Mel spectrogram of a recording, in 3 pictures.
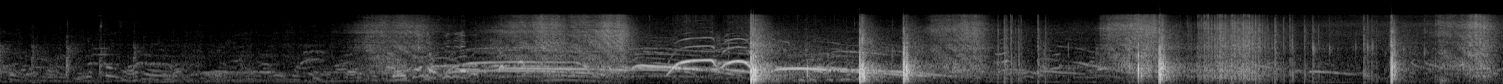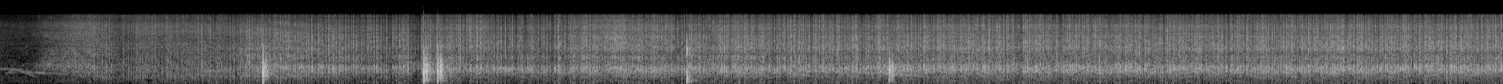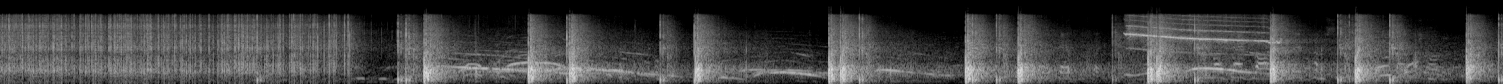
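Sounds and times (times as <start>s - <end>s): firework fountains hissing and crackling: 0.0s - 45.0s
firework bangs: 3.5s - 37.6s, 38.3s - 45.0s.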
